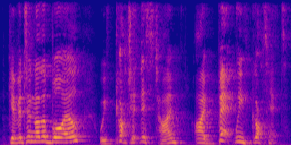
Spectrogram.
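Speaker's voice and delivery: loud, high, confident crowing; eager Mister Cranky. A narrator's reading. Mister Cranky sure of the new batch, eager crowing. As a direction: crow that it'll work.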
